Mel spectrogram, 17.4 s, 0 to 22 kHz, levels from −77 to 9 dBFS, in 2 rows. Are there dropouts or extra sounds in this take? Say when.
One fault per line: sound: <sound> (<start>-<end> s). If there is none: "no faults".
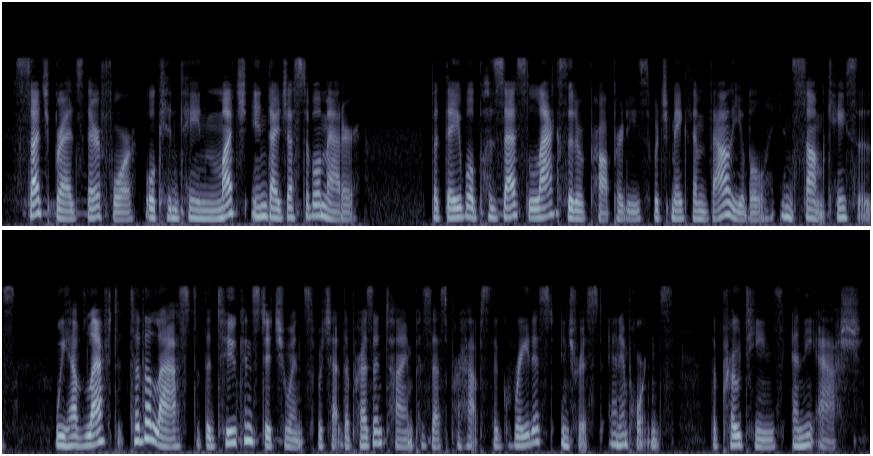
no faults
